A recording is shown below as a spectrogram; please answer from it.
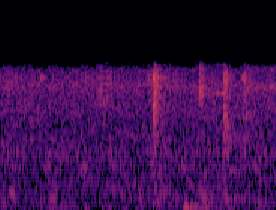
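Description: Faint computer keyboard keystrokes: a few separate clicks in the second half, as text is typed into a document.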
